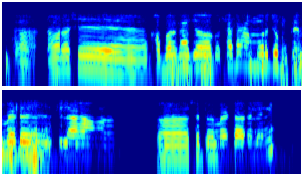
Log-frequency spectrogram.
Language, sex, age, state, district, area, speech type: Odia, male, 18-30, Odisha, Jagatsinghpur, rural, conversation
